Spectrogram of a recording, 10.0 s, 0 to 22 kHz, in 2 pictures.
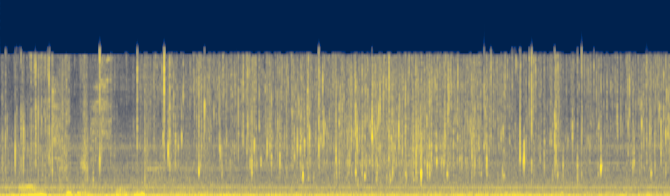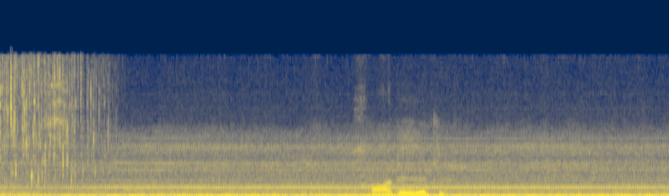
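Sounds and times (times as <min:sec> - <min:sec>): watering can sprinkling onto soil: 0:00.0 - 0:05.8
steady hum: 0:00.0 - 0:08.5.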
